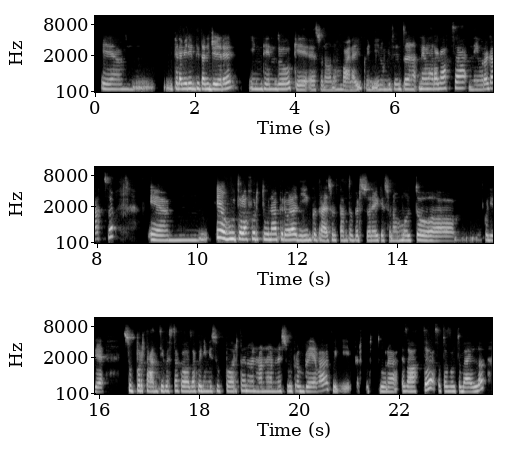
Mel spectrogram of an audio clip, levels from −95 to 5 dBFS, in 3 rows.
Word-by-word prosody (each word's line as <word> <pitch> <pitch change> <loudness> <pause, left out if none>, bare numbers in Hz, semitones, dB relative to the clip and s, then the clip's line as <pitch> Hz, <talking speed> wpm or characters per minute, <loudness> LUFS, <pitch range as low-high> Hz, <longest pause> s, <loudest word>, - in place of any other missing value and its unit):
Ehm, 215 -1 -4 0.8
per 235 - 0
la - - +8
mia 230 +1 +4
identità 230 -1 +3
di 225 - +3
genere 225 +6 +2 0.2
intendo 220 0 -1
che, 190 -5 -2
ehm, 195 - -5
sono 190 -2 -9
non-binary, 200 +7 -4
quindi 200 -4 -5
non 200 0 -5
mi 210 0 -4
sento 215 0 -3
n 205 -2 -2
né 230 0 +1
una 225 0 -1
ragazza 255 +3 0
né 195 0 -9
un 200 - -10
ragazzo. 260 - -1 0.7
Ehm, 215 +1 0 0.2
e 330 -1 +8
ho - - +12
avuto 270 0 +8
la 255 0 +8
fortuna 250 -2 +3
per 245 -2 +1
ora 230 +1 +6
di 210 0 +1
incontrare 215 -3 +1
soltanto 210 0 -4
persone 205 0 -2
che 210 - -4
sono 195 -1 -7
molto, 200 -2 0
mhmm, 270 -1 -20
come 215 -2 -3
dire, 190 -2 -1 0.3
supportanti 225 -2 +1
in - - 0
questa 215 +1 -3
cosa, 210 -1 +1
quindi 210 -1 +1
mi 210 0 -2
supportano 215 +1 -3
e - - -3
non 205 -2 -3
hanno 200 0 -4
nessun 215 +1 -2
problema. 210 +4 -2
Quindi, 380 +5 -6
per - - -18
fortuna 195 -2 -4
esatto, 210 +8 +2
è 330 - -6
stato 215 -5 -4
molto 210 0 -1
bello. 200 - +1
215 Hz, 155 wpm, -25 LUFS, 205-235 Hz, 0.8 s, ho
